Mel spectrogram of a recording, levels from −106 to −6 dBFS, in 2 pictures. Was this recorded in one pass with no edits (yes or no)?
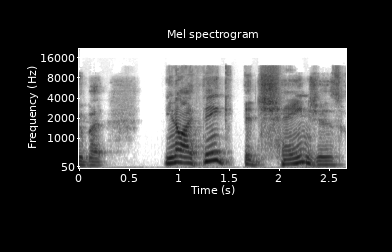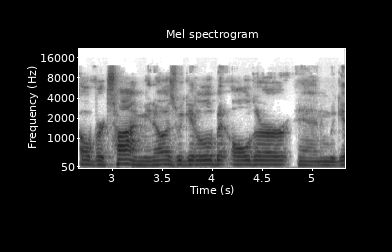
yes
